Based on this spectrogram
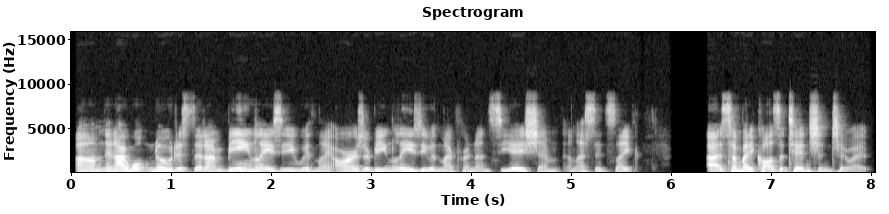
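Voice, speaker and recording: Woman giving a chatty spanish sounds lesson, lowish voice, thinks out loud, repeats sounds slowly, poor home recording. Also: steady tone. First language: English. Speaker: language teacher. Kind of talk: casual spoken lesson.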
